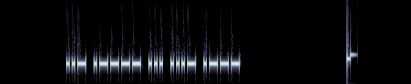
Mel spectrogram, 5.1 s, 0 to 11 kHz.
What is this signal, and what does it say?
Morse code, heard as a keyed tone, about 36 wpm, 700 Hz. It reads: U1SVJ
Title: Five Challenging Letter-Number Combinations 35wpm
